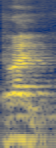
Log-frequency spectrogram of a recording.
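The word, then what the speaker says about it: hide: अब E का देखिए, जब E किसी वर्ड के अंत में आता है, लास्ट में आता है, तो हम E को नहीं बोलते। E क्या रह जाता है? साइलेंट रह जाता है।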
